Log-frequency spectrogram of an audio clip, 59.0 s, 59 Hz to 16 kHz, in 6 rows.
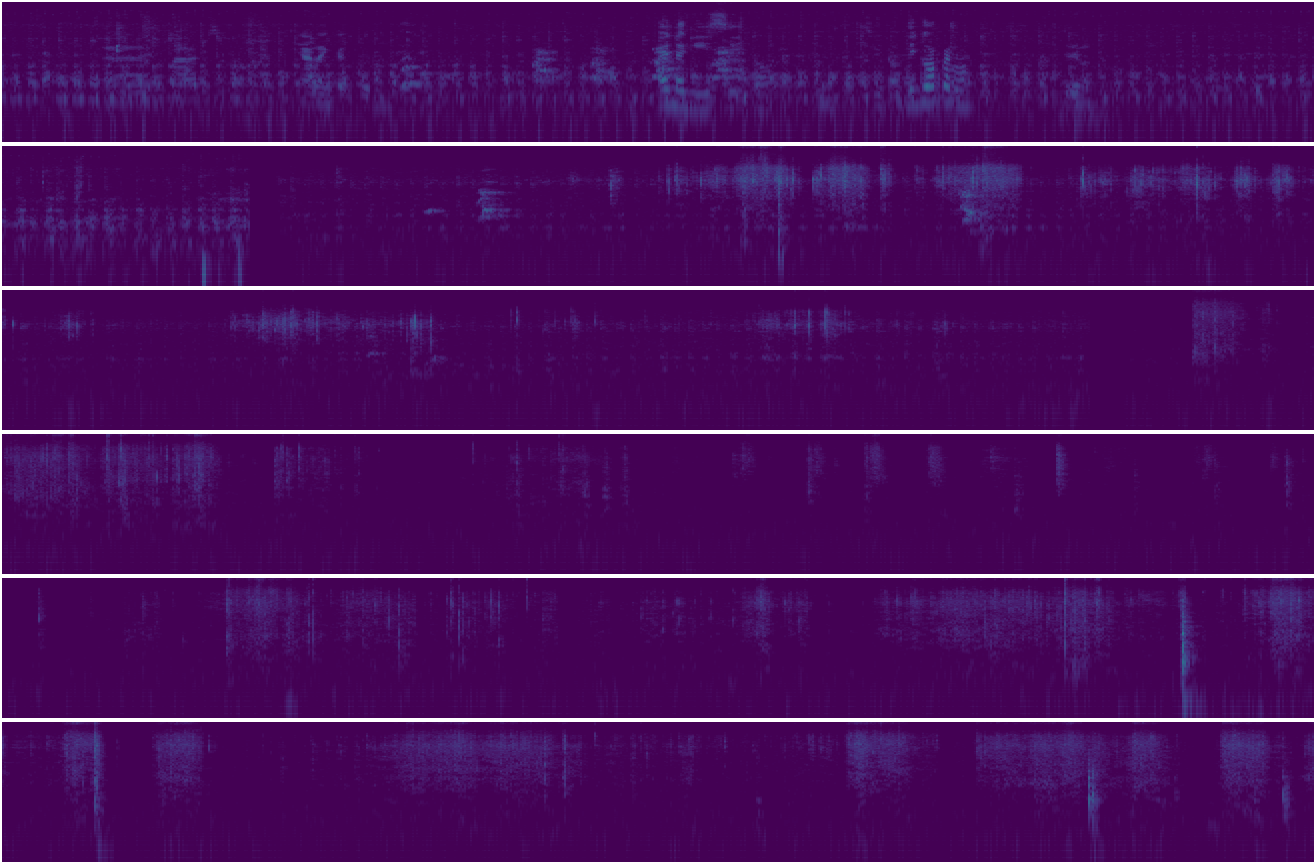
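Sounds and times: plastic bag crinkling: 0:13.9 - 0:27.0, 0:28.6 - 0:32.4, 0:33.0 - 0:34.3, 0:40.1 - 0:59.0
plastic pouch tearing: 0:14.3 - 0:24.2, 0:25.2 - 0:26.8, 0:28.6 - 0:32.3, 0:40.3 - 0:59.0.

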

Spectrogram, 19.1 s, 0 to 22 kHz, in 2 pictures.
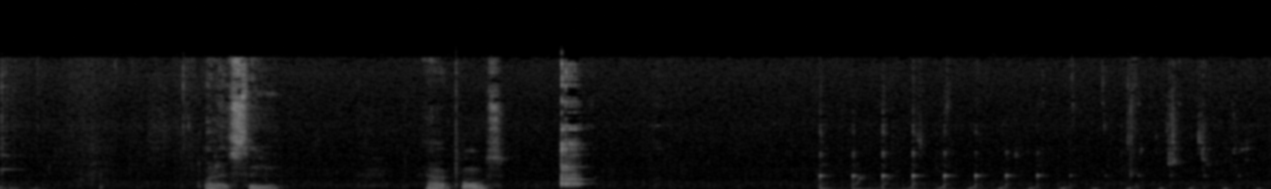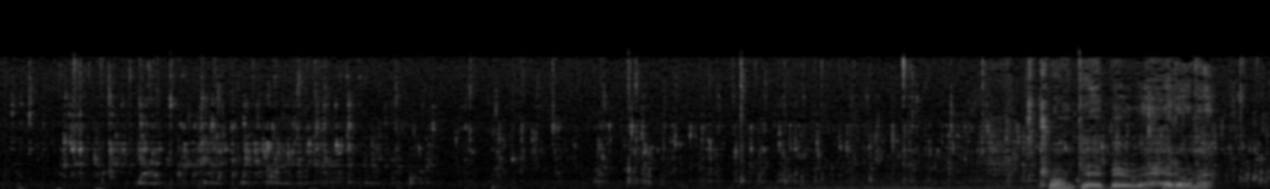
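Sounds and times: beer fizzing in a glass: 0:08.5 - 0:19.0.

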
